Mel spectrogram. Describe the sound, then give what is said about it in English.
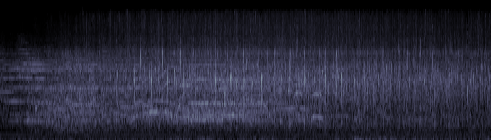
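Several boat air horns blare together in overlapping, sustained tones on a count of three while a crowd cheers and claps loudly beneath them, the din holding steady for the whole stretch. “I want to hear everybody's air horns.”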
